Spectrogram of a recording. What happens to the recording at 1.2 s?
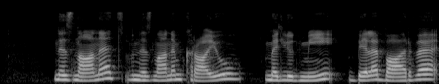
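At 1.2 s the speech comes through intact, carried by the WebRTC call path with its Opus coding and band limit around 12 kHz, and no fault occurs at that moment.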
